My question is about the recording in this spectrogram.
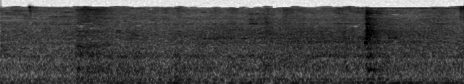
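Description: Wind buffeting a phone's microphone outdoors: a low, fluttering rumble over faint street background, with two faint ticks.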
